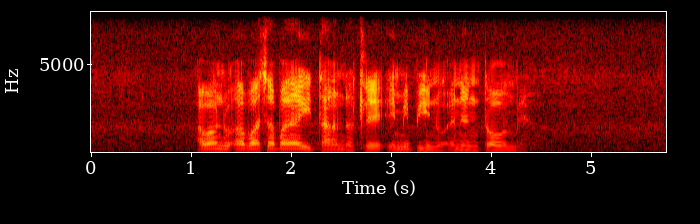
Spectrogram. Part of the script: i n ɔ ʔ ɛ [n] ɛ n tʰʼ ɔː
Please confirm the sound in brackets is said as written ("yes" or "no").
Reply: yes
